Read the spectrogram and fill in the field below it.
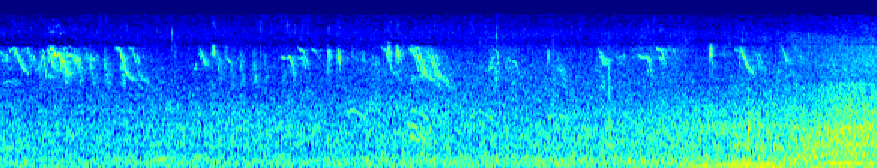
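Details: A flock of Japanese Pied Wagtails (White Wagtail, Motacilla alba lugens), males and females, arriving in late autumn to roost in evergreen bamboo-leaf oaks at a commercial parking area, give many high, sharp overlapping chirps over traffic rumble swelling near the end.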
